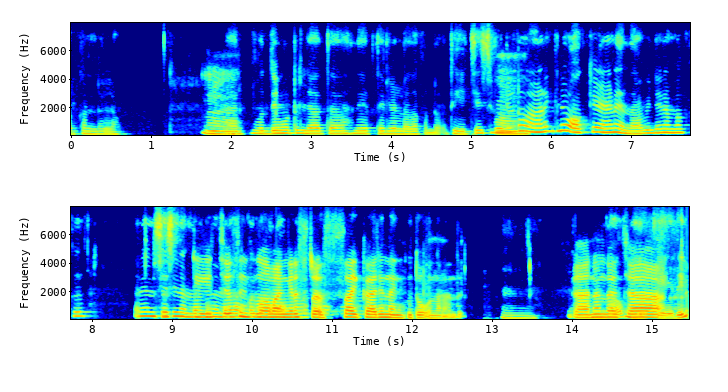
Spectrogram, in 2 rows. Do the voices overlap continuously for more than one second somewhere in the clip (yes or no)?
yes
